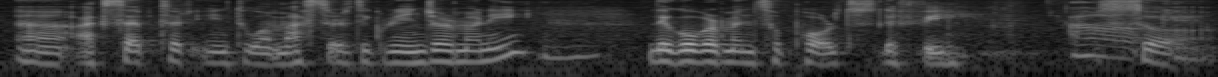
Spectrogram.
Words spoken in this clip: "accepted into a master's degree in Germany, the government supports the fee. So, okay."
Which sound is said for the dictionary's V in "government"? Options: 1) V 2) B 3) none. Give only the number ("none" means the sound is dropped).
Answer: 2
